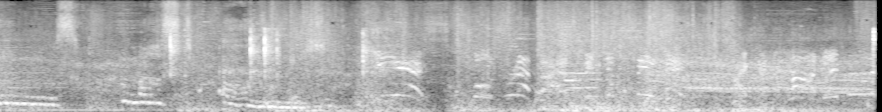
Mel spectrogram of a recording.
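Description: Spells whoosh and crackle in a fast fight, with sharp hits landing.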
